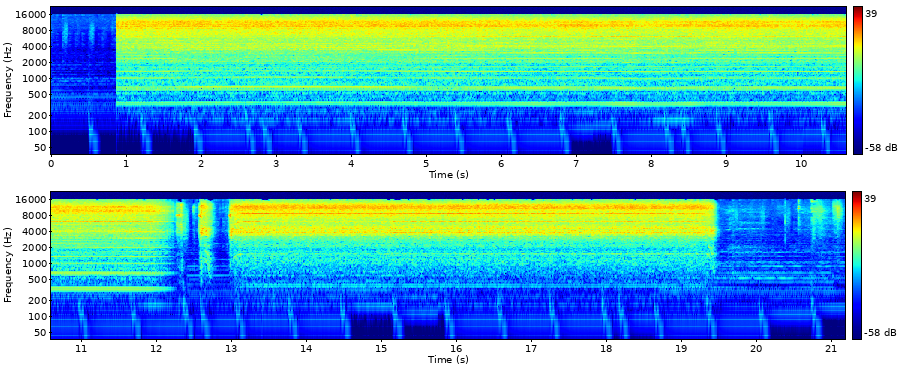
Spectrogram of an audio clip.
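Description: Hand-held electric power tool running at high speed with a steady whine. It stops briefly about twelve seconds in, then runs again at a different, higher-sounding pitch for about six more seconds.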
